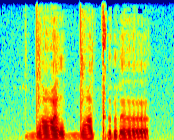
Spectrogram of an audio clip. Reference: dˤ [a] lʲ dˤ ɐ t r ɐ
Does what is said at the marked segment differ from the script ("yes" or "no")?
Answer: yes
